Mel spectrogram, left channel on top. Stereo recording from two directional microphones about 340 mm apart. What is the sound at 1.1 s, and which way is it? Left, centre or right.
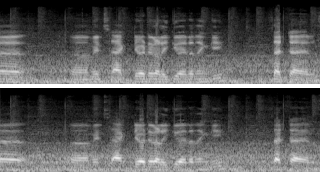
Speech, left.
